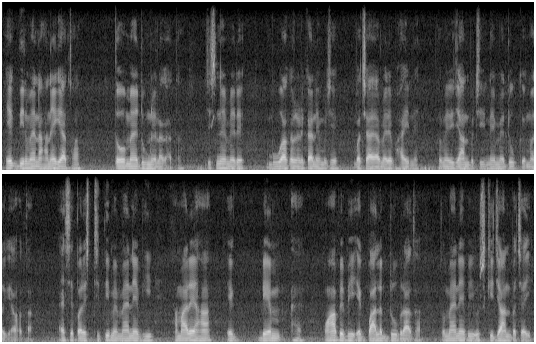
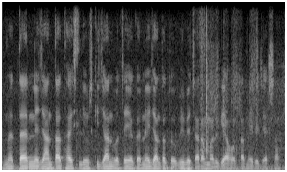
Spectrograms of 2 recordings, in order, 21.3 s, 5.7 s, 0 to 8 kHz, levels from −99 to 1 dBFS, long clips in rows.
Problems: constant background noise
